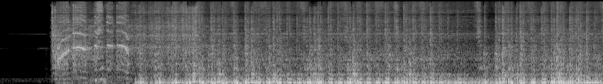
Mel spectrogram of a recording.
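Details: Honda EK chassis fitted with an H23A VTEC engine, cranked while holding the distributor: the starter churns steadily for several seconds but it never fires or catches; crank no start, distributor suspected faulty and likely needing replacement.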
